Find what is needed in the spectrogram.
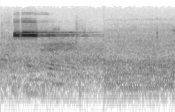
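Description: A referee's whistle blown once: a short, high blast near the start that fades out by about a second in, over faint outdoor background noise.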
